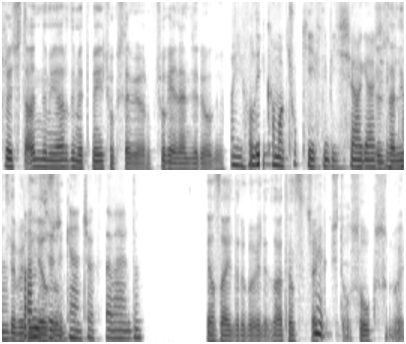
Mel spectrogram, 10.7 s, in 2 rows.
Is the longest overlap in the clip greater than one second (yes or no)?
yes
